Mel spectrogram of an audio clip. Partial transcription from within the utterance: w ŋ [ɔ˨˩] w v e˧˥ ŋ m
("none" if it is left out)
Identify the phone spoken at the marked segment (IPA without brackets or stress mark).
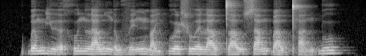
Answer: ə˨˩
